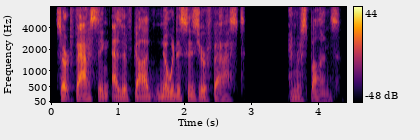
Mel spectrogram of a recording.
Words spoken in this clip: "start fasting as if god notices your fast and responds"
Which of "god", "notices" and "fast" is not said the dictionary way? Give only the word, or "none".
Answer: none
